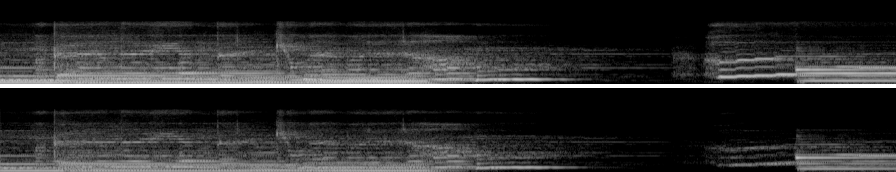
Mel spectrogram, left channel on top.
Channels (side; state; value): right; quieter; 5.7 dB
